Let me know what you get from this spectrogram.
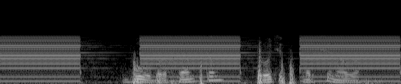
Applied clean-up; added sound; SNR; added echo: none; Siren; 1 dB; none.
